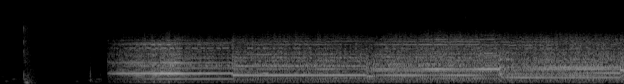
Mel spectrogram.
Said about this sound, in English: Now I'm going to play for you some real number stations very briefly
